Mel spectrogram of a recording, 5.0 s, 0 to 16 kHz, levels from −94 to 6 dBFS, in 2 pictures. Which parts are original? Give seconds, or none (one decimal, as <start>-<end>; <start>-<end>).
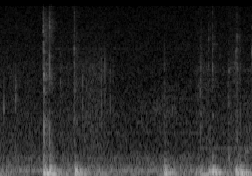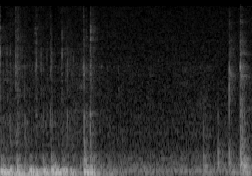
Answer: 0.0-5.0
